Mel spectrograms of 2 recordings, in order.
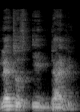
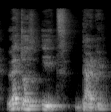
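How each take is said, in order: First: There is no pause before Daddy. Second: There is a pause before Daddy.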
